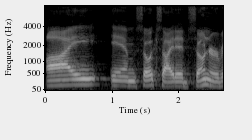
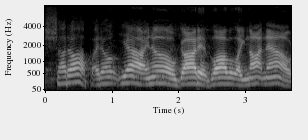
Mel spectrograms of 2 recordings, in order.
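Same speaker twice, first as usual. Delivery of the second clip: annoyed; 5 semitones higher, 5 dB louder, slower than usual. Retold or imitated. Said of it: "when you don't wanna hear it".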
